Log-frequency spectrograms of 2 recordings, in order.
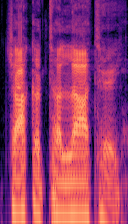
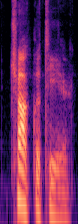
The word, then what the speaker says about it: chocolatier: Chocolatey. She makes chocolate. Chocolatier. Chocolatier. Okay.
